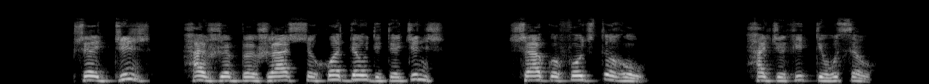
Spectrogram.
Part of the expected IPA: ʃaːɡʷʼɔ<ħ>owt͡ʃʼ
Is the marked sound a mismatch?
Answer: yes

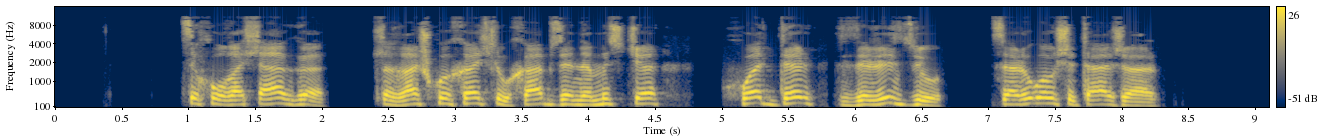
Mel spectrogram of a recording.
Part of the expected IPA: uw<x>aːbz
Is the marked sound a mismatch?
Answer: no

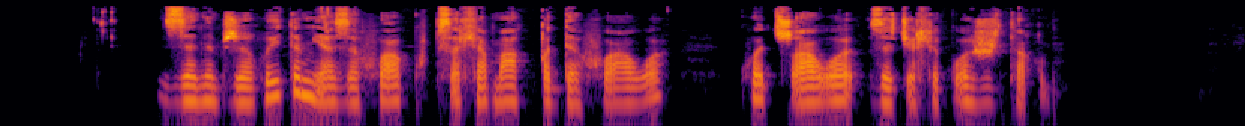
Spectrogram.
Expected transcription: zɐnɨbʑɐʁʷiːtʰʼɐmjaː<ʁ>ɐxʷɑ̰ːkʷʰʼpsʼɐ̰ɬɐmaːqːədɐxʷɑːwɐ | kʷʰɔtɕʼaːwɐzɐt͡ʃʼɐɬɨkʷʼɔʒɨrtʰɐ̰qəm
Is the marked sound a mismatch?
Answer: yes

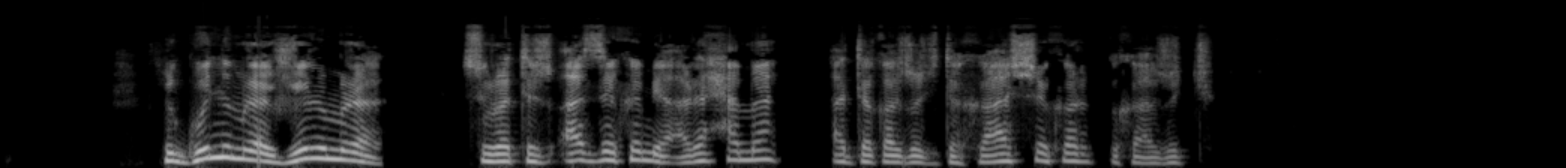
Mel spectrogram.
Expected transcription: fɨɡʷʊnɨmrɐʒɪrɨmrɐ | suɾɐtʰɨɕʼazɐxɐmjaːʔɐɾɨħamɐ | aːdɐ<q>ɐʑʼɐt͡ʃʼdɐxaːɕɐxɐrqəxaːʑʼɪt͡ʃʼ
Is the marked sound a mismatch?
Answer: no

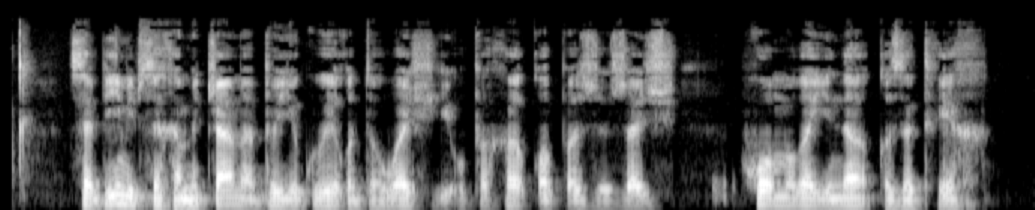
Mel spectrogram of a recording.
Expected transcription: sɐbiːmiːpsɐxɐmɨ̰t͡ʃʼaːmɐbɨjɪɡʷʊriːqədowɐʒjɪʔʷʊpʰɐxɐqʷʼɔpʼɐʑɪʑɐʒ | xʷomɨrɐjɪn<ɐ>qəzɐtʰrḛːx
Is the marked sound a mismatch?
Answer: no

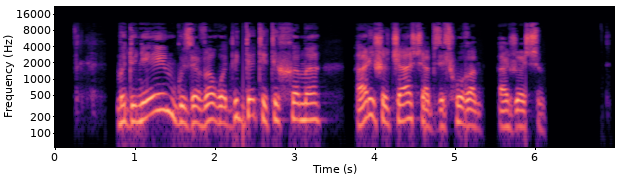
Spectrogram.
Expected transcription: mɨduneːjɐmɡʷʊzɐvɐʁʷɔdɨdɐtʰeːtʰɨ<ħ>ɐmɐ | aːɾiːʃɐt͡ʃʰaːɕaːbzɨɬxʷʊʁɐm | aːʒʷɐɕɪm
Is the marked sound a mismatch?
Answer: yes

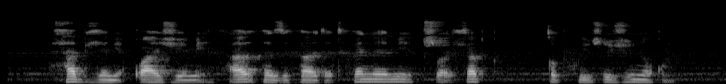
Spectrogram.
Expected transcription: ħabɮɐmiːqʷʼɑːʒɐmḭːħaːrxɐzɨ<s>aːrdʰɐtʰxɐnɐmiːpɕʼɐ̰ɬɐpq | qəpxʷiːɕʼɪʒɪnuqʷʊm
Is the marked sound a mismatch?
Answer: yes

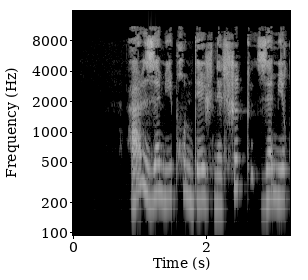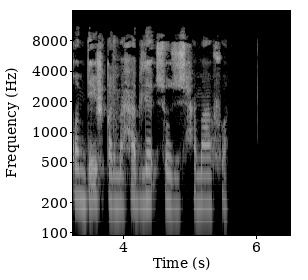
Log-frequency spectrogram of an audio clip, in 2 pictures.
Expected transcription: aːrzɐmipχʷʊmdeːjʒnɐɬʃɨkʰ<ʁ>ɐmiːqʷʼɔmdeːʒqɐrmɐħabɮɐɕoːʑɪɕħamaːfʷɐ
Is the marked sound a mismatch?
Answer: yes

